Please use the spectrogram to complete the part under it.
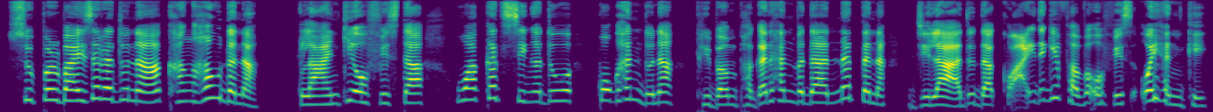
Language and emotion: Manipuri, surprised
